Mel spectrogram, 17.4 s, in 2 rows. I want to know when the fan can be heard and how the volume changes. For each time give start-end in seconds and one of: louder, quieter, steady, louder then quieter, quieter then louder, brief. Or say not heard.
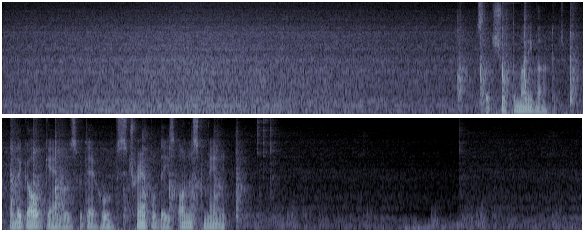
0.0-17.3 quieter.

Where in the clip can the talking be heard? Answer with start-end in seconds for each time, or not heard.
7.1-12.1.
